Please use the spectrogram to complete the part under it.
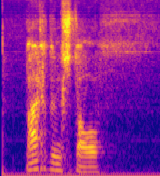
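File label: "paardenstal", Dutch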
